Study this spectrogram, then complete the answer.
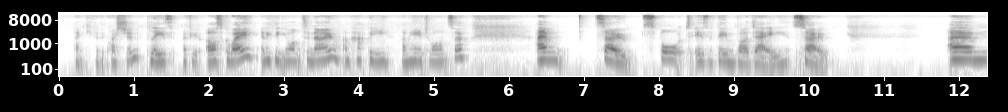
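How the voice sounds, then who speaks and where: A woman speaks at a medium pitch with a somewhat breathy voice, ordinary pitch variation and a fairly slow pace. Her loudness swings widely, and she takes long, frequent pauses. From southern England, Crawley. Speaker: English teacher. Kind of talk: online English lesson. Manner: casual, hesitant with fillers.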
